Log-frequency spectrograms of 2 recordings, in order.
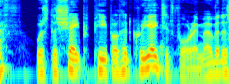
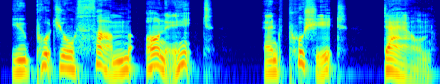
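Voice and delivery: slow patient explaining; slower than usual. Acted. Albert explaining slowly.

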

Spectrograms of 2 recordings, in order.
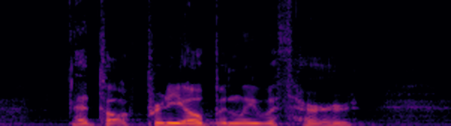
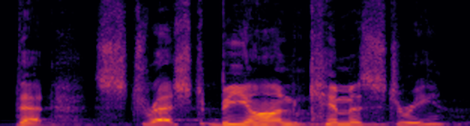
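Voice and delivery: preaching; 6 semitones higher, 6 dB louder than usual. Real, not acted.

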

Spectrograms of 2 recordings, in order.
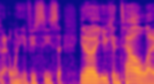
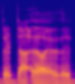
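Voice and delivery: ordinary talk

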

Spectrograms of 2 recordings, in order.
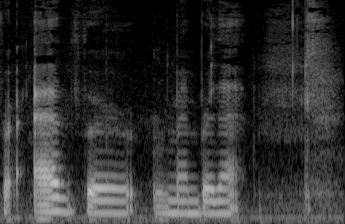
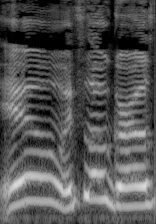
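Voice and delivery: disgusted; 9 semitones higher, 9 dB louder, slower than usual. Real, not acted. Disgust at Cassie and Nate.

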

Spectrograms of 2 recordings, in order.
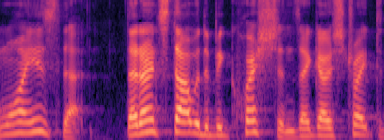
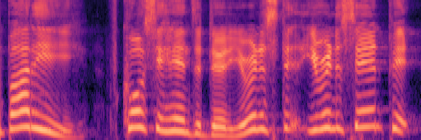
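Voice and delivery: higher, louder, incredulous "of course"; mock disbelief at the obvious; exasperated; 9 semitones higher, 4 dB louder than usual. Preacher to a crying kid in a sandpit, higher and louder.

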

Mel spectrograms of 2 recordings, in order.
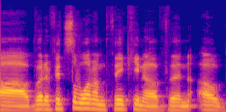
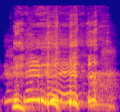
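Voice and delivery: excited; 5 dB louder than usual. Real, not acted. Odds match, shout of surprise.

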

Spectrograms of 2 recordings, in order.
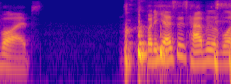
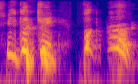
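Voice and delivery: higher and louder, gushing over the new worker; mock boss who can't contain his love for the kid; overexcited praise; 11 semitones higher, 7 dB louder than usual. Boss gushing about Barry to his coworkers, hammed up.

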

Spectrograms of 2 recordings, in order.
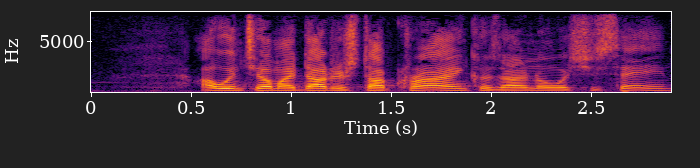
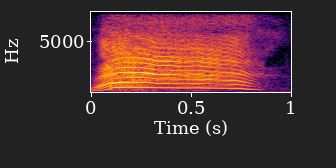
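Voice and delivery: high, sustained mock wail; imitated baby cry; 13 semitones higher, 4 dB louder than usual. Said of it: "He just cries".

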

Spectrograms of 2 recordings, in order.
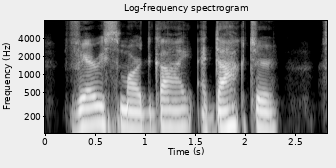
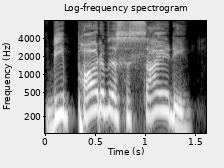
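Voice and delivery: retold angry shout; 7 semitones higher than usual. Doctor losing it at immigrant parents, high retold shouting. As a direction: imitate an exasperated doctor berating them, voice pitched well up. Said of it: "begins to shout at them and say".

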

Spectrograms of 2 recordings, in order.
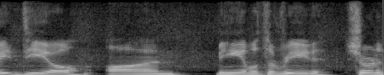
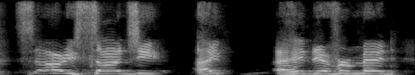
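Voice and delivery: panicked shout; 9 semitones higher than usual. Acted. Chefs shouting at Sanji in panic. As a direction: yell in alarm.

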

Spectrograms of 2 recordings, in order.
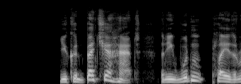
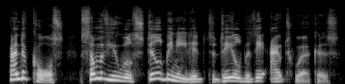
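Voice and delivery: raised, projected speech to workers; smooth boss pitch; 8 semitones higher, 4 dB louder than usual. Acted. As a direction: sell it to the men with assurance. Moist addresses the men.

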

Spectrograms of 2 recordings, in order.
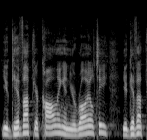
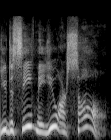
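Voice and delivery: high, loud accusing cry; mock scream; 9 semitones higher, 3 dB louder, slower than usual. A narrator's reading. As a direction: cry out the accusation, drawing out the last words. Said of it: "she screamed".

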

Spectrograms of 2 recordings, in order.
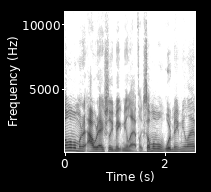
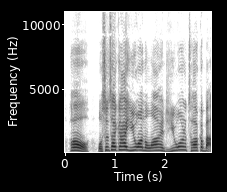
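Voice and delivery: higher, louder salesy caller voice; pushy telemarketer; 8 semitones higher, 6 dB louder than usual. Retold or imitated. Host imitating a scam caller keeping him on the line, high and loud. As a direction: push the pitch like a cheerful cold caller. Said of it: "I'm like".

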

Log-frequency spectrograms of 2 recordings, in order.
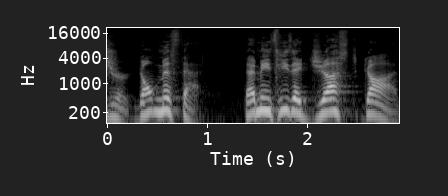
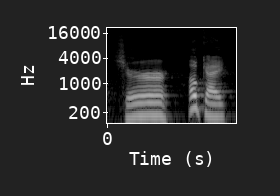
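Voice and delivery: lower, deflated agreement; mock disappointed acceptance; let-down daughter; 5 semitones lower, slower than usual. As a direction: agree reluctantly, voice dropping.

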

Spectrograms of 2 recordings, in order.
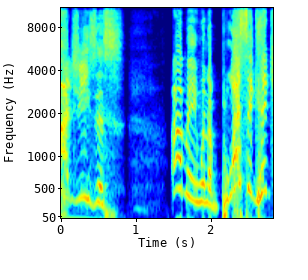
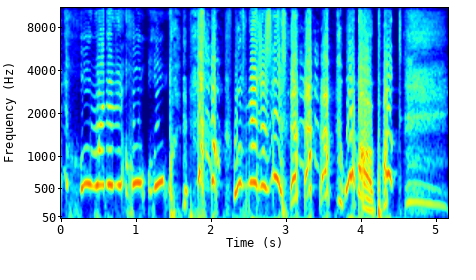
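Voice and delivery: much higher, baffled questions; incredulous guest; 9 semitones higher than usual. Retold or imitated. Wedding guest asking whose mansion this is, incredulous. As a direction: ask it like you can't believe it.

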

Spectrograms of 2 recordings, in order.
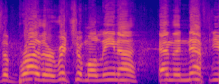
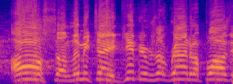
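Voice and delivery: normal talking voice

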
